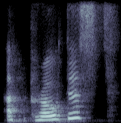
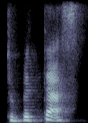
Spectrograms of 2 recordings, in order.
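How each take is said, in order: First: A protest slowed, PRO stressed. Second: To protest, TEST stressed. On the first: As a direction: drag out the noun, weight on PRO. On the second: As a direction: verb form, lean on test. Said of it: "a verb". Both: Shown as a demonstration.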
